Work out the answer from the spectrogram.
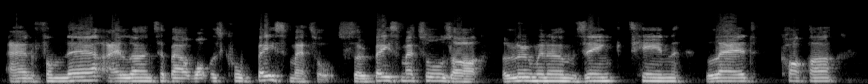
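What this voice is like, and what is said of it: London British accent. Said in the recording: “You can probably tell I have an accent, right? I'm from the London, UK. I grew up in London.”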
